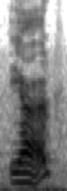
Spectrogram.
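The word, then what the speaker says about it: heir: একইভাবে আই অ্যাম অ্যান হেয়ার টু মাই ফাদার, এয়ার এইচের মতো উচ্চারণ হওয়ার কারণে এখানে অ্যান ব্যবহার হয়েছে।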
